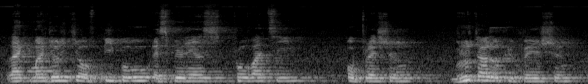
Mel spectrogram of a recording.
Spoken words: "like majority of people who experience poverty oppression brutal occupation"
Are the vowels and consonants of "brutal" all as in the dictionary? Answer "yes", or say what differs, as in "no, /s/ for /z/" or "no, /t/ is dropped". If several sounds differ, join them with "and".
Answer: yes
